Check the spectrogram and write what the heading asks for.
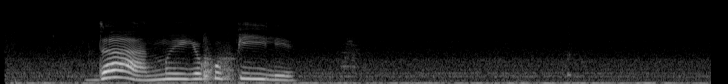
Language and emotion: Russian, positive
